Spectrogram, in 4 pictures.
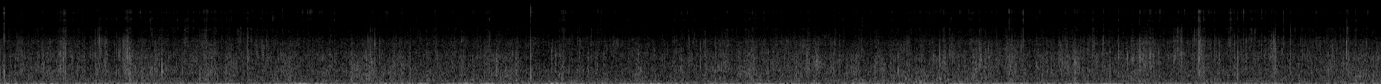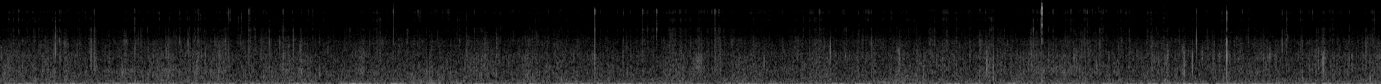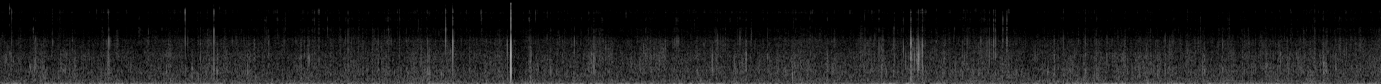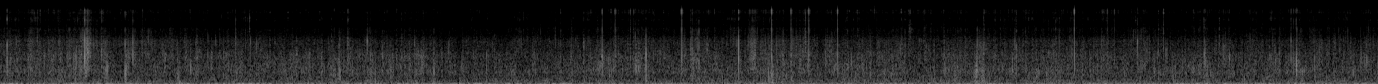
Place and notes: Šventupys, Lithuania, anthill activity
Anthill activity recorded with diy "stick" contact microphone
Utenos apskritis, Lietuva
